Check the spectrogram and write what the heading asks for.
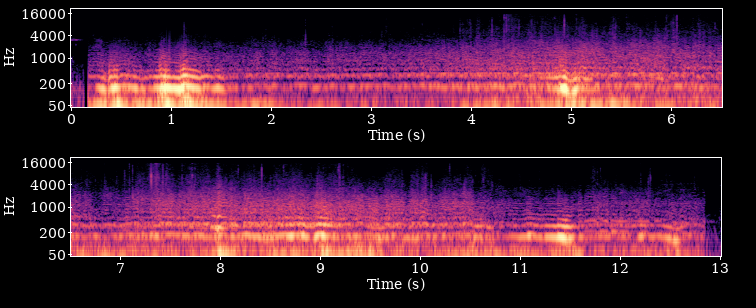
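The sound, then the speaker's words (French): A steady swarm of bees buzzing continuously, the droning hum swelling and fading slightly in loudness, with no voices present. “Mais qu'est-ce que ça veut dire bise Ça veut dire abeille en anglais.”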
